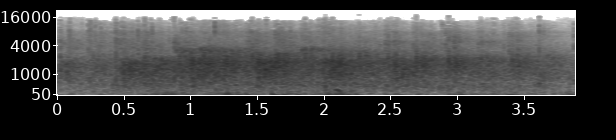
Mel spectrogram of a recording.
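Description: A crowd applauds steadily, a dense wash of clapping hands that swells in the first half second and holds at a fairly even level, with faint voices underneath.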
